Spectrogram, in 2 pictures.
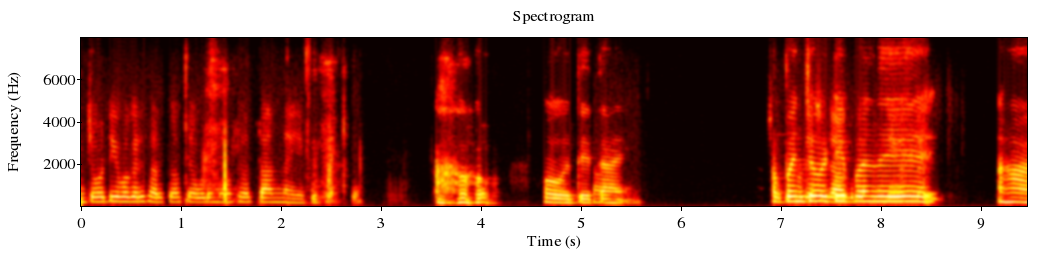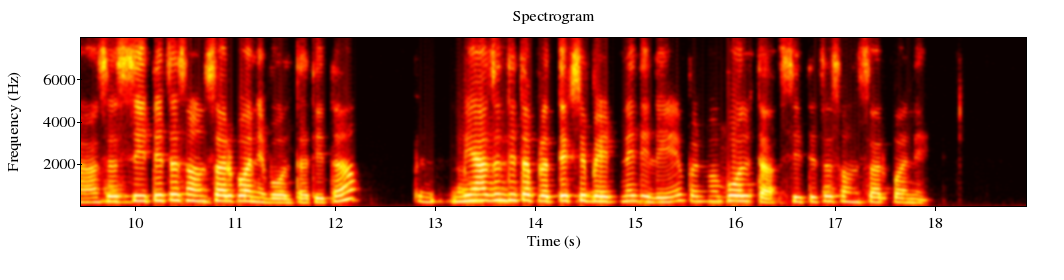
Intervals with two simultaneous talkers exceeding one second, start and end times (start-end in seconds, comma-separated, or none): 7.0-8.4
